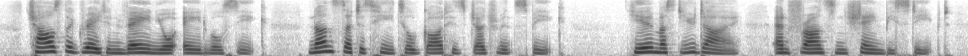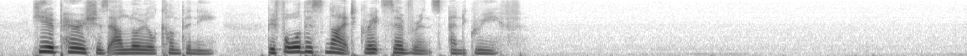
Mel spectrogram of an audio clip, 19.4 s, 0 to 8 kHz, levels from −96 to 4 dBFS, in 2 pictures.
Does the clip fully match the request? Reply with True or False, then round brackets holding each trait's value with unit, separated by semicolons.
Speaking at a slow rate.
True (125 wpm)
